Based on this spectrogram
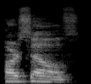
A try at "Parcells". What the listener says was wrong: It's Parcells, pluralized the whole time.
